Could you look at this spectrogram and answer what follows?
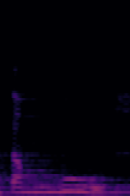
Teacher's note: ब के पंचम वर्ण में कौन है? प, फ, ब, भ, म, तो म का साउंड करना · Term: अनुस्वार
